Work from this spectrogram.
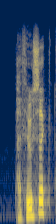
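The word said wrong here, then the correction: Pethokoukas: I grew up with a lot of Greeks. Not a lot, but a few. It's Pethikoukas.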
